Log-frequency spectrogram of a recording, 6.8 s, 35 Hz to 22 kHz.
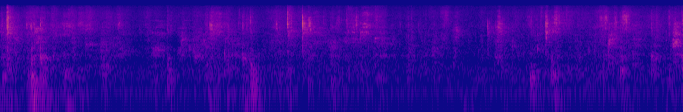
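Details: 8-week-old Standard Poodle puppies give soft whimpers, squeaks and panting amid scuffling noises.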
